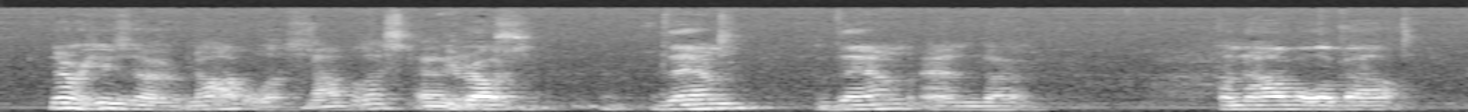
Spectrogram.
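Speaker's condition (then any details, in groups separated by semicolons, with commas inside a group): Tongue cancer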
